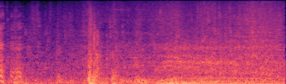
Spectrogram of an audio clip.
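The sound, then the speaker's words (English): A small boat chugs slowly between white poles toward a black torpedo-shaped floating device, its low engine rumble steady beneath soft water sloshing and a brief bump near the start, with faint wind noise throughout. “slowly navigated between the white poles, taking us over to one of the black torpedo-shaped floating devices.”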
